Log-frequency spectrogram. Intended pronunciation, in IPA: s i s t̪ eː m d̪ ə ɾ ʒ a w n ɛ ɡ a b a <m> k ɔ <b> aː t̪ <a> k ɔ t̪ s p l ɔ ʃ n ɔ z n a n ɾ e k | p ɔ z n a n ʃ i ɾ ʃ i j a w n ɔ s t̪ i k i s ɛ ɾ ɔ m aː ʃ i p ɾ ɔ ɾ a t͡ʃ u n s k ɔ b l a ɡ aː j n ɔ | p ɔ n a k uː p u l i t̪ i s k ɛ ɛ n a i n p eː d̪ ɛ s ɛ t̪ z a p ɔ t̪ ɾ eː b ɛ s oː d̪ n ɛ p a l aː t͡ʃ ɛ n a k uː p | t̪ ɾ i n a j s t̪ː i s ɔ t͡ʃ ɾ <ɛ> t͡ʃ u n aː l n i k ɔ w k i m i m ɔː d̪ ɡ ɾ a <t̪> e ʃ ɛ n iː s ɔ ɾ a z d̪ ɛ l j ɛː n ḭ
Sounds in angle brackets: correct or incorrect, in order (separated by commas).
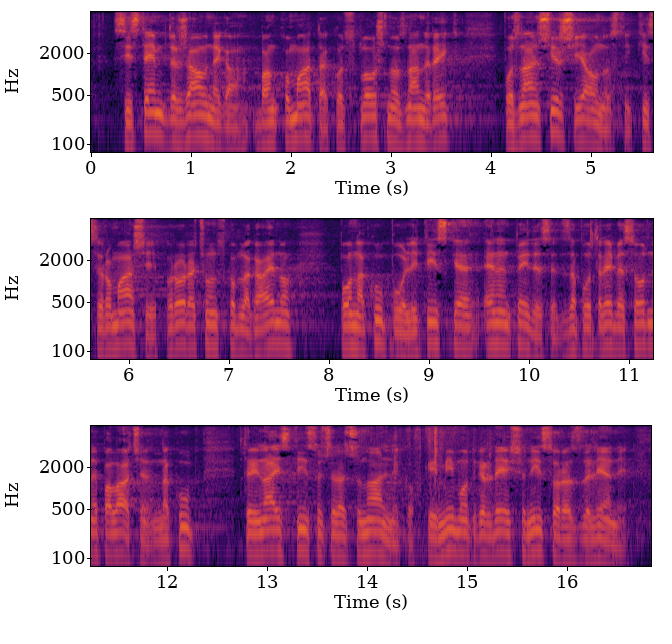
incorrect, incorrect, correct, incorrect, incorrect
